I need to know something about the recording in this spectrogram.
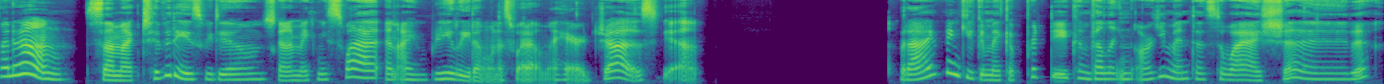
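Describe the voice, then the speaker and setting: Slow, lilting woman with a gravelly edge. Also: on the high side, lively intonation. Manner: soft, teasing and affectionate, often laughing. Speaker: ASMR roleplay creator. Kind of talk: ASMR girlfriend roleplay.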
